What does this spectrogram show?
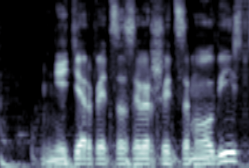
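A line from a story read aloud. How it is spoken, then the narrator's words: Grumbling. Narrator (Russian): пробурчал я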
